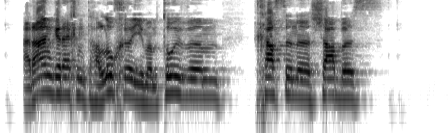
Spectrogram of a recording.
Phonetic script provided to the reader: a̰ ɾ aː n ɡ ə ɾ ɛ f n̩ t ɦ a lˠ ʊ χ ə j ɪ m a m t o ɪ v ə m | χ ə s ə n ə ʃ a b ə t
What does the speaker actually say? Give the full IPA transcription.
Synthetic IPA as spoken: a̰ ɾ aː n ɡ ə ɾ ɛ χ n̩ t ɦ a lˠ ʊ χ ə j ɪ m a m t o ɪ v ə m | χ a s ə n ə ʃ a b ə s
